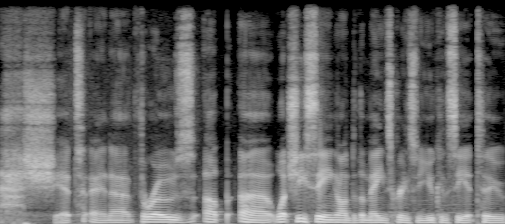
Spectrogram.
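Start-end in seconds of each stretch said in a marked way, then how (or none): 0.0-0.8 soft, breathy, whispered mutter under the breath. A narrator voices the captain watching the planet monitor, muttered under breath. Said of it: "she just mutters under her breath".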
